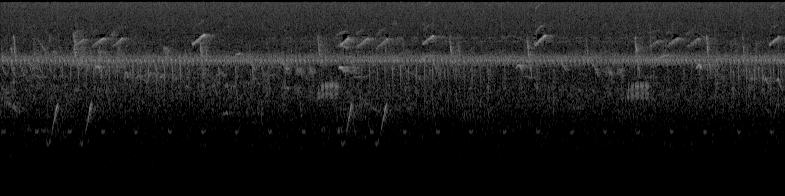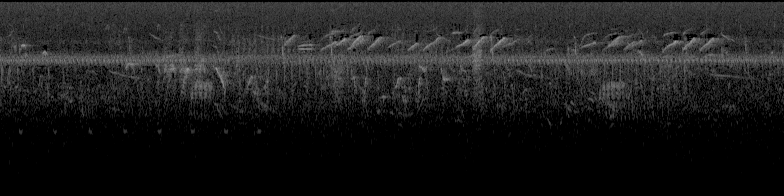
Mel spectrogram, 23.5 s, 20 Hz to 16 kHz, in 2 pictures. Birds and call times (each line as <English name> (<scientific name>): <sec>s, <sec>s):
Red-cheeked Cordonbleu (Uraeginthus bengalus): 3.0s, 17.2s, 22.1s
